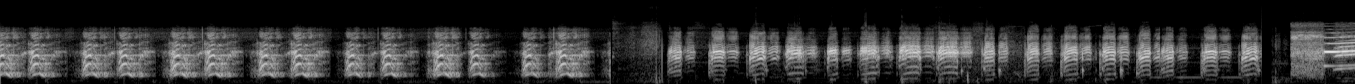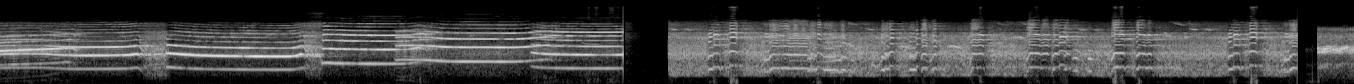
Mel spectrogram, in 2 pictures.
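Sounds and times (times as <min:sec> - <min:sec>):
puppy barking: 0:00.0 - 0:06.1
geese honking: 0:06.7 - 0:26.5
loud high wavering call: 0:12.9 - 0:27.0.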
